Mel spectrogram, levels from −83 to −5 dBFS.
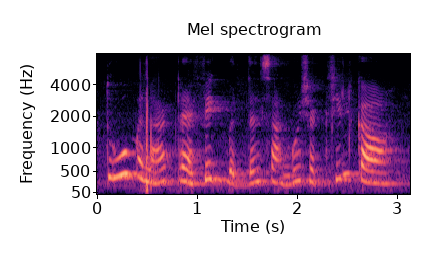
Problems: none marked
